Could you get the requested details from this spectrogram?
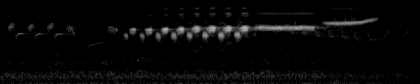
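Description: A Yellowhammer sings a rapid run of high, dry repeated notes that ends in a longer drawn note and a final rising wheeze, over a faint low hum.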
